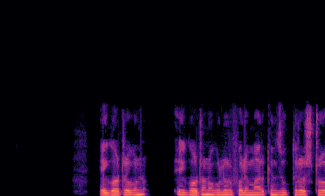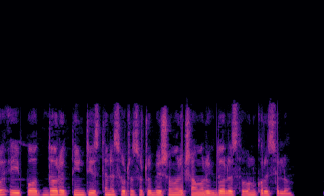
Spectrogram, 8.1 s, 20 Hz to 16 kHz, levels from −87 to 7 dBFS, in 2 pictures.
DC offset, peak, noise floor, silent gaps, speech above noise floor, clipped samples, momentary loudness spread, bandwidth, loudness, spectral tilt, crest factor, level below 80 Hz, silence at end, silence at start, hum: under 0.1%; -10 dBFS; under -90 dBFS; 1.98-2.17 s; over 65 dB; under 0.1%; 6 LU; 7.8 kHz; -26 LUFS; -6.5 dB/octave; 16 dB; -60 dBFS; 0.4 s; 1.25 s; none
